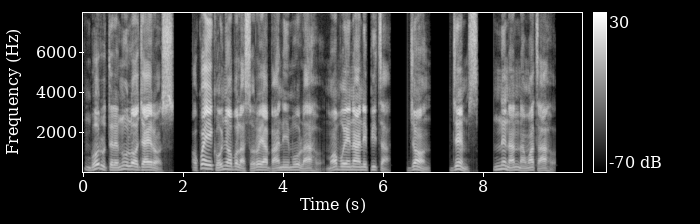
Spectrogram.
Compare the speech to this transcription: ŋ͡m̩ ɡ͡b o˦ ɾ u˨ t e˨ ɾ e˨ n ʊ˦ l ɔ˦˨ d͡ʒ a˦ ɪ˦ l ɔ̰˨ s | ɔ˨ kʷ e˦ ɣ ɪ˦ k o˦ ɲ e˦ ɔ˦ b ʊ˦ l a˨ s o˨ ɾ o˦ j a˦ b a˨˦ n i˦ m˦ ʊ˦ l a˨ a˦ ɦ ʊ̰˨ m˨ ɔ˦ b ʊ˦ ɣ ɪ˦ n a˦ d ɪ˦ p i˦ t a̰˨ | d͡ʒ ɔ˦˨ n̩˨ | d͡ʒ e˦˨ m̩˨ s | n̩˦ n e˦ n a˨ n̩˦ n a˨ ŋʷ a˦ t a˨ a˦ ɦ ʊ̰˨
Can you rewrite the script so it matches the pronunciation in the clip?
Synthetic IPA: ŋ͡m̩ ɡ͡b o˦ ɾ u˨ t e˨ ɾ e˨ n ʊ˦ l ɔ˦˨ d͡ʒ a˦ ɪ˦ ɾ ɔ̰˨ s | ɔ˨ kʷ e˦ ɣ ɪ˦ k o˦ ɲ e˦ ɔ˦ b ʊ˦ l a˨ s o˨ ɾ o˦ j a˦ b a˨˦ n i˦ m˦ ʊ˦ l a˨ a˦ ɦ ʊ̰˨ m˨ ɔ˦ b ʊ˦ ɣ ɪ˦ n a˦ n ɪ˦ p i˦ t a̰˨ | d͡ʒ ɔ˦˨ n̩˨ | d͡ʒ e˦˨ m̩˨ s | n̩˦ n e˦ n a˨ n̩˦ n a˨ ŋʷ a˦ t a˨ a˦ ɦ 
